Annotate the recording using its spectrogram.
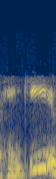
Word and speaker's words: Heinicke: And the fact that we had to have seen this combination of Tom Savage, TJ Yates, and very briefly, Taylor Heinicke, is that how we say his name? – Sure.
